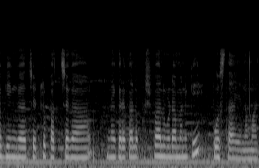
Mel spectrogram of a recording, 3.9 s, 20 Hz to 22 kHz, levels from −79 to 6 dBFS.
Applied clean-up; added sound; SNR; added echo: none; none; none; none.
